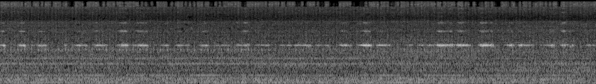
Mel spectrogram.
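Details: 2013 Volvo XC60, engine warm after about 15 minutes running, heard loudest from under the engine: steady high-pitched whine, slightly pulsing, not a typical loose-belt noise, present for a few months; engine compartment whine, source unknown.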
